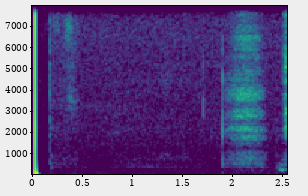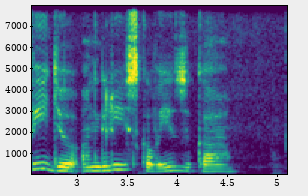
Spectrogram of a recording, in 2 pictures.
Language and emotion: Russian, sad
